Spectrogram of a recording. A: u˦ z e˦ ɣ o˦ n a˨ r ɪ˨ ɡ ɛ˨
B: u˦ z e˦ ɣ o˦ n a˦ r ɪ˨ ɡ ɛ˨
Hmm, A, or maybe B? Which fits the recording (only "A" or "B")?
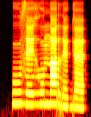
B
